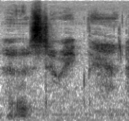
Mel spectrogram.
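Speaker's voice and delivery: hissed unvoiced question; whispered conductor. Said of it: "he was like".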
